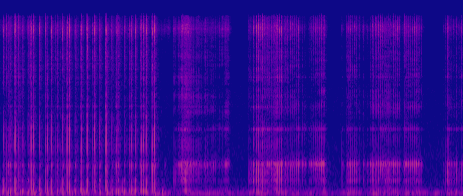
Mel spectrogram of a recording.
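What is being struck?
Ribbed steel tin can.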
